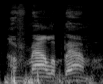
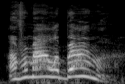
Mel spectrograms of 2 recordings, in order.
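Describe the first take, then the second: First: Said in the usual way. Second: "Alabama" called out much higher and louder; "Alabama" hollered high with a falling finish; proud shout. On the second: Shown as a demonstration. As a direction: belt out "Alabama" like a proud cheer.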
